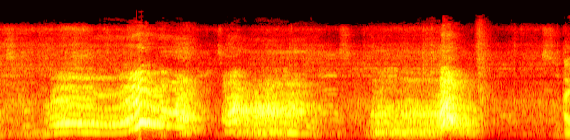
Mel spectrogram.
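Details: Pet female dog vocalising to get another dog's attention indoors: long wavering howl-like moans in three drawn-out bursts, pitch sliding upward, with a woman speaking to her in between.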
